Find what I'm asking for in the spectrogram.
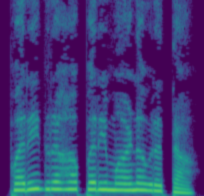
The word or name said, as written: ಪರಿಗ್ರಹಪರಿಮಾಣವ್ರತ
